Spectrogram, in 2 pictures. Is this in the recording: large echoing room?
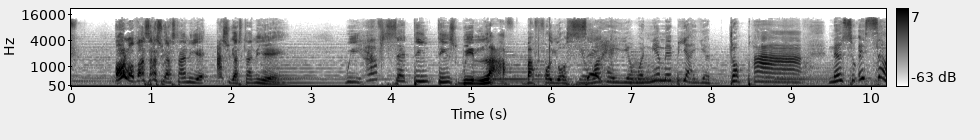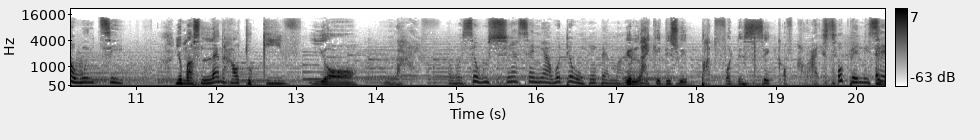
yes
